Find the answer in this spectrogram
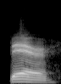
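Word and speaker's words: Bexar: san antonio county is called bear and it's spelled b-e-x-a-r jesus christ why um all right bear county i would just go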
